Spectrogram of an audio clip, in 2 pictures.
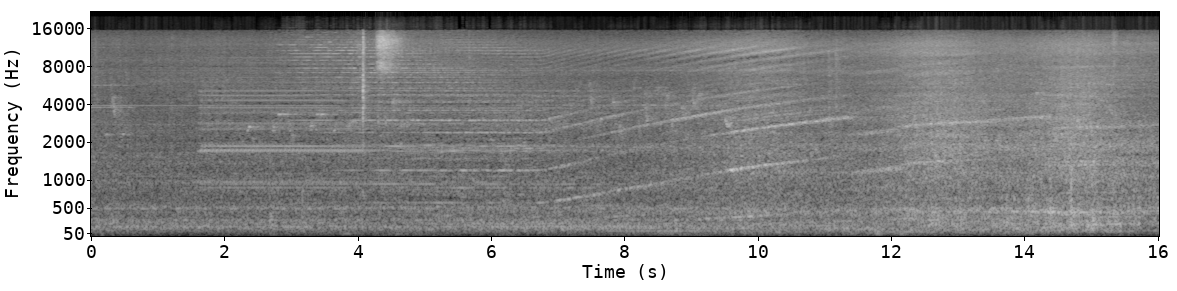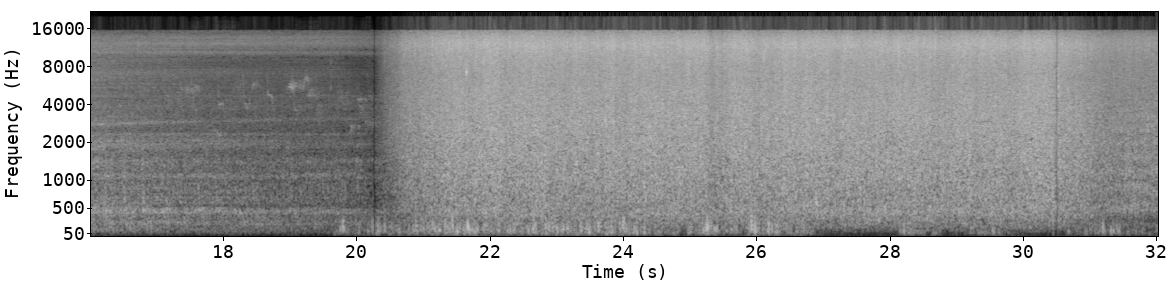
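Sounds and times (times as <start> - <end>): train accelerating with rising whine: 0.0 - 19.0.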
